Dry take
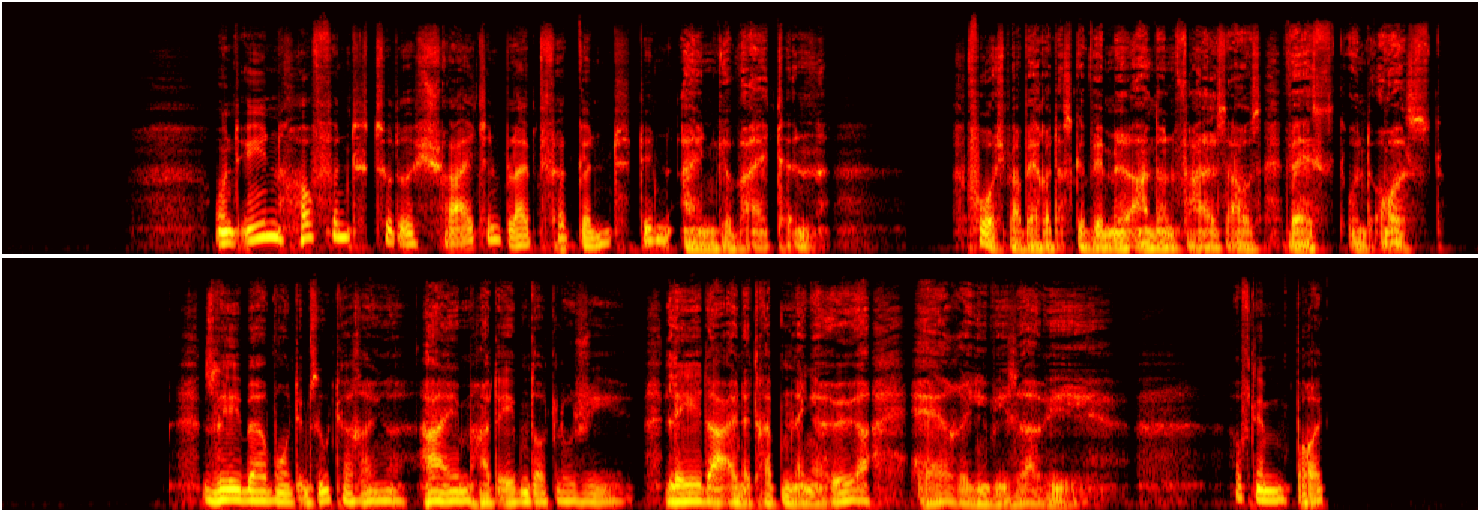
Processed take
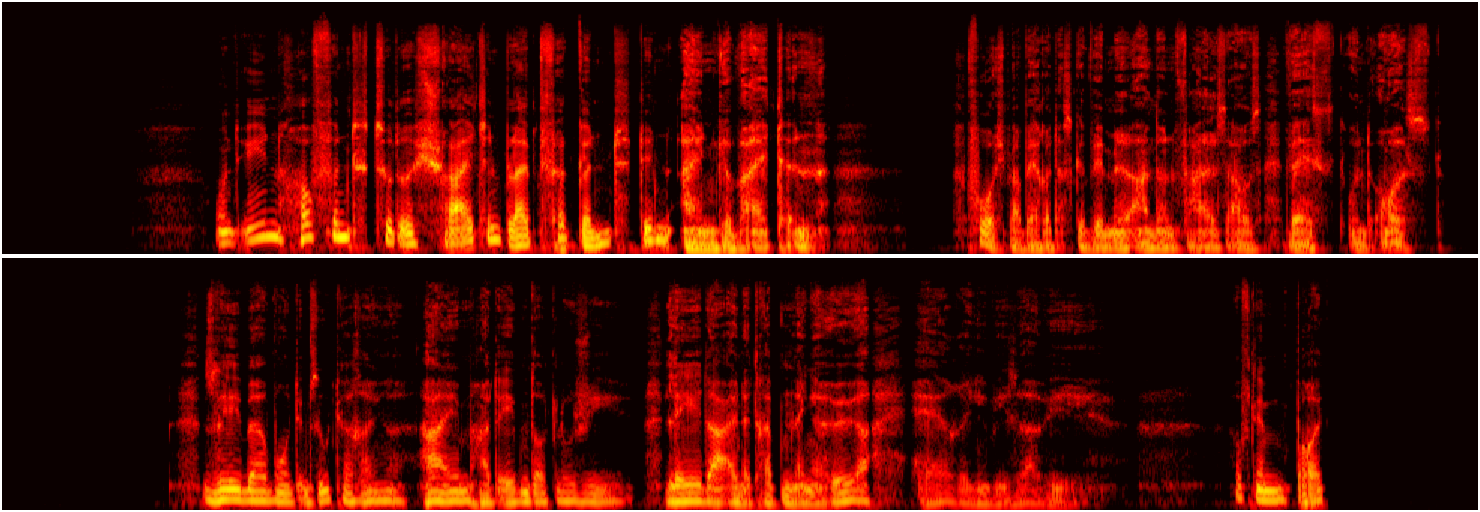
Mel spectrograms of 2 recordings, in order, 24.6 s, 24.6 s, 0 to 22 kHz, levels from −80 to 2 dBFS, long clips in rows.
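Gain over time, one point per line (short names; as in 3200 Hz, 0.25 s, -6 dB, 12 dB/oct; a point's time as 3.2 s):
1.93 s -9.5 dB
2.86 s +1 dB
6.83 s +1 dB
8.11 s -6 dB
19.49 s -6 dB
20.08 s -12.5 dB
21.87 s -12.5 dB
22.86 s -4 dB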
